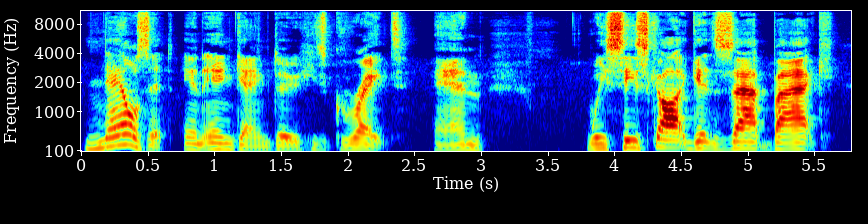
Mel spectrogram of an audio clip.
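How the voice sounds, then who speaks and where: A man's voice: medium pitch, expressive, takes it slowly, a bit bright. A man hosting a podcast, eagerly recapping a film scene by scene in casual chat. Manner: enthusiastic, recapping scenes with a laugh. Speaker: podcast host.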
